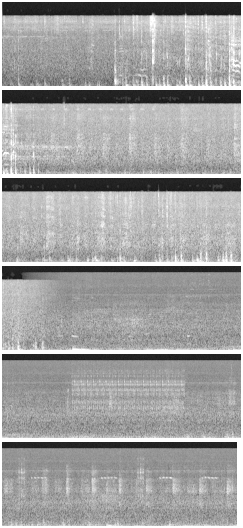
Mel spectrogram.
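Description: Hoofbeats of a horse galloping on grass turf, irregular thuds coming and going, with voices in the background.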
